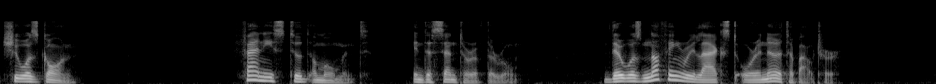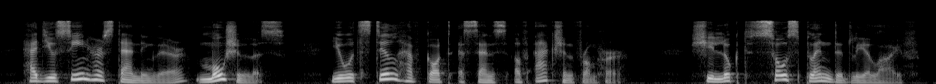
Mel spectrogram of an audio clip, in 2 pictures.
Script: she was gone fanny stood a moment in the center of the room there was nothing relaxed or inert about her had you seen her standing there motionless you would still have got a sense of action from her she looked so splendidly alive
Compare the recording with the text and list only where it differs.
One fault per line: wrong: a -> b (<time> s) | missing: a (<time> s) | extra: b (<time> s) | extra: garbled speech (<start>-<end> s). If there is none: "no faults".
no faults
